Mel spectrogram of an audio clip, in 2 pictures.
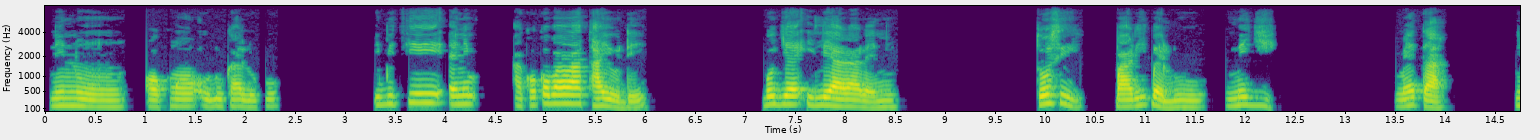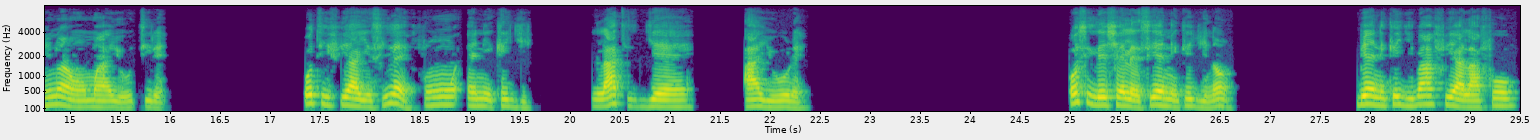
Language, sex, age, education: Yoruba, male, 15-29, tertiary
